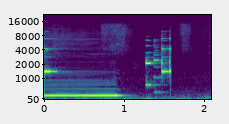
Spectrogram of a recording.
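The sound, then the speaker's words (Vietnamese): A phone ringtone interrupts a spoken ghost story: a steady, sustained electronic tone fades out, followed by a few quick, bright electronic beeps. “xin lỗi các bạn, thì có điện thoại.”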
